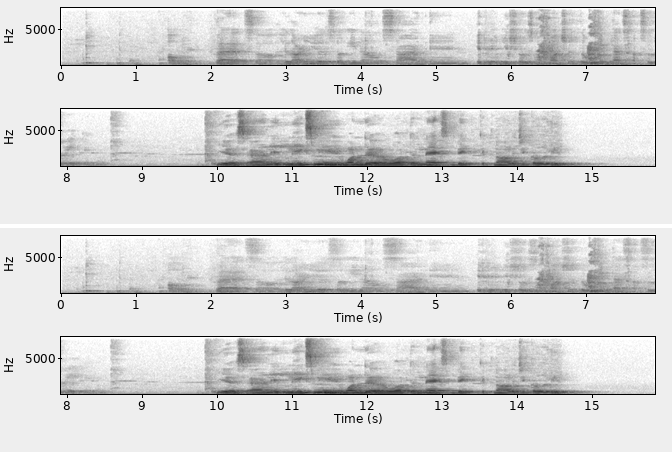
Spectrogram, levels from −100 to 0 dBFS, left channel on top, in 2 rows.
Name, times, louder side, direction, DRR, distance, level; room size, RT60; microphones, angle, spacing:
voice 1, 1.4-8.5, left 2 dB, 90° left, 4.3 m, -46 dB
voice 2, 9.8-14.6, equal, 10° left, 0.9 m, -27 dB
13.5 x 12.5 x 7.1 m
head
